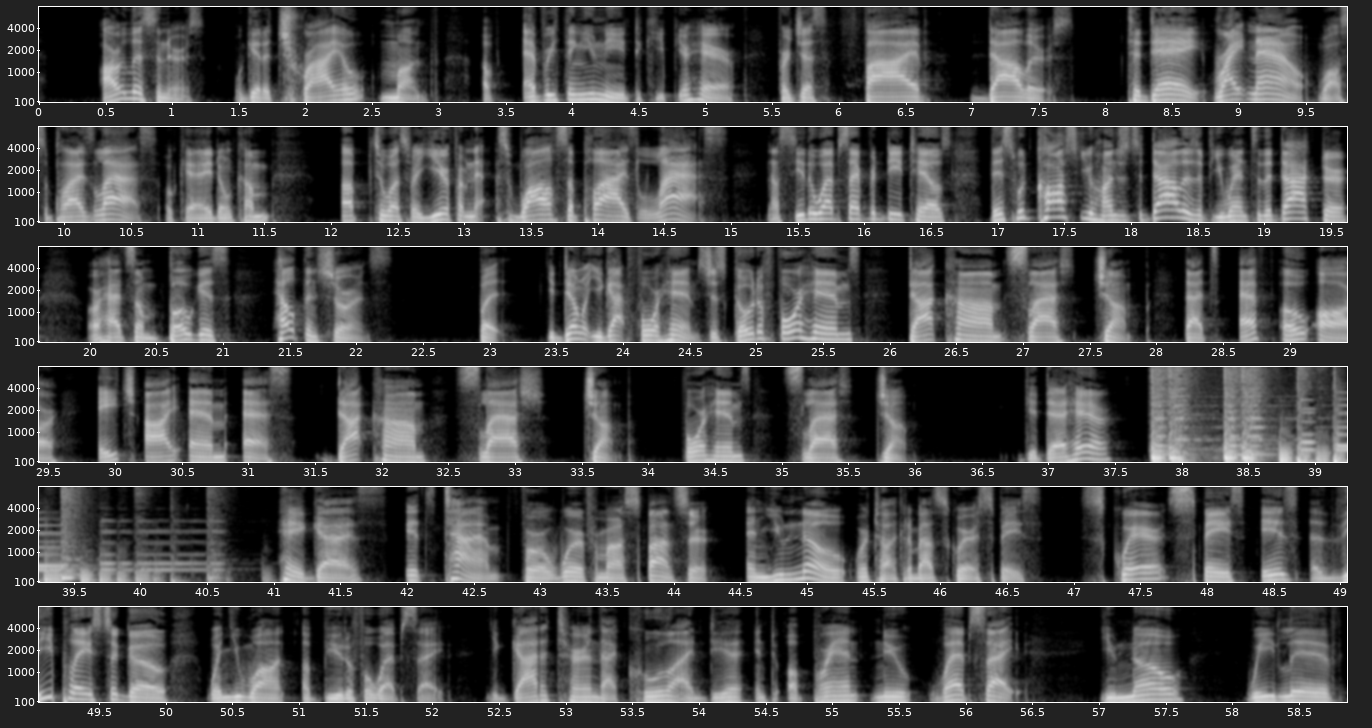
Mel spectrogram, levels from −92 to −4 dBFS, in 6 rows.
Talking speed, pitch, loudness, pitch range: 140 wpm, 125 Hz, -24 LUFS, 110-150 Hz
